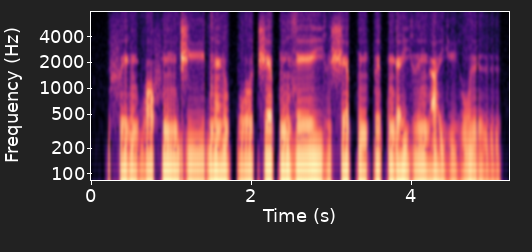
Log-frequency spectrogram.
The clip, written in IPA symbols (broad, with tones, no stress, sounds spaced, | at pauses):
f e˨ ŋ b ɔ˧ f ĩ˧ m d͡ʒ iː˦ d ɛ̃˧ ɾ u˧ p w o˧ t͡ʃ ɛ˦ p ĩ˧ z eː˦ j ɨ˨ ʃ ɛ˧ p ĩ˨ p e˦ p ŋ ɛ˧ j ɨ˦ n a˧ j iː˧ w ɨ˦ ɾ ɨ˨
